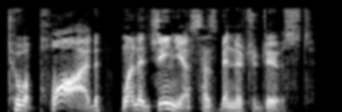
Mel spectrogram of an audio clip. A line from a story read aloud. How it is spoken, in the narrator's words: he said sternly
